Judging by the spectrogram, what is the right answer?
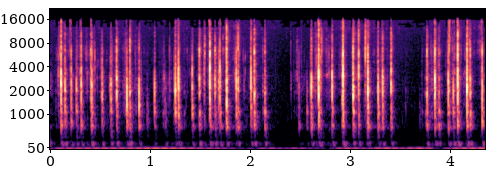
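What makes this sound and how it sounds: Both hands type rapidly with their fingertips on a Bear65 mechanical keyboard fitted with blank white matte ceramic Cerakey keycaps on a steel plate, resting on white cloth. About 27 bright, sharp clacks, each centered near 2.9 kHz with a light low thump beneath, die away almost at once. They come in quick bursts with a brief pause just past the two-second mark.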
